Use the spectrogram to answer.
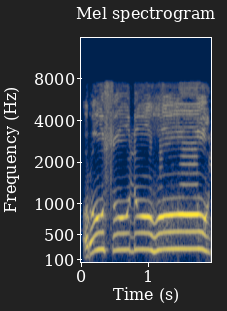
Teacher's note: You keep your lips forward all the time. No movement. They are pressed forward.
